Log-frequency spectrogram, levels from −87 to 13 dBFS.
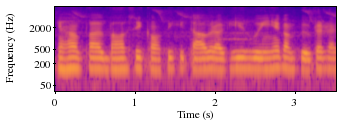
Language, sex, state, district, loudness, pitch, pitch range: Hindi, male, Madhya Pradesh, Umaria, -17 LUFS, 145 Hz, 140-145 Hz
